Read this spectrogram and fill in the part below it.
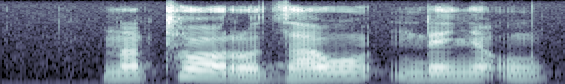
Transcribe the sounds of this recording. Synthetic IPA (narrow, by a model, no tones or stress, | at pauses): natʰɔɾɔd͡zawɔndɛɲa̰ʔu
